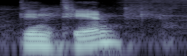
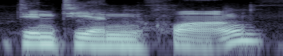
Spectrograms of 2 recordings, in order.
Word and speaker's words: Đinh Tiên: So, see that D? See how it's got that little line through it? That means you actually pronounce it as a D. Whereas when it doesn't have the the line through it, it's not a D.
